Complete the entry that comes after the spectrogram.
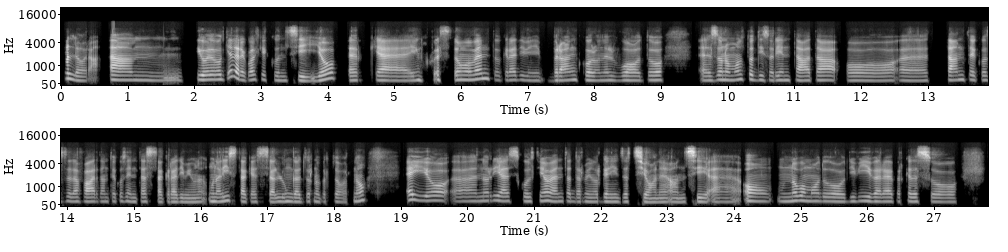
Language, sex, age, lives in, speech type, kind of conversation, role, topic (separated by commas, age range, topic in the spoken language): Italian, female, 35-39, Italy, conversation, advice, user, Come posso adattare il mio ritmo quotidiano alle nuove routine dopo un trasloco?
